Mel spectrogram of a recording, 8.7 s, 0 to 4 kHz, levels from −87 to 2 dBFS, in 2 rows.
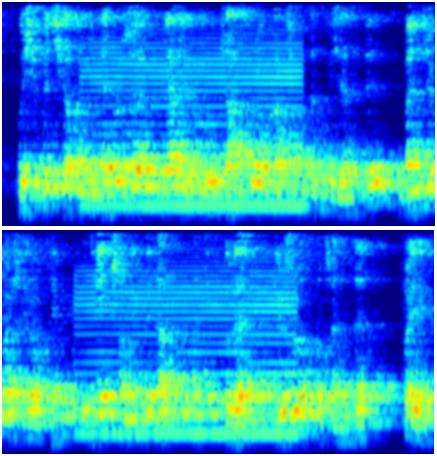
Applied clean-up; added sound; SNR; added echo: none; Wind instrument, woodwind instrument; 16 dB; reverberation time 1.1 s.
